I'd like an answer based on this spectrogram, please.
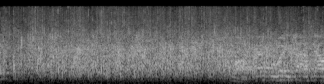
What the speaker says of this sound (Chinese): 我们再给我们的弦乐团一个热烈的掌声。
